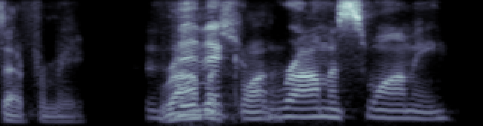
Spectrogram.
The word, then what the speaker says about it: Ramaswamy: side via Rama swamp swamp you have to pronounce that for me Rama Swami Rama Swami thank you you know new set of lips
